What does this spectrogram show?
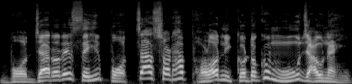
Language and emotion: Odia, disgusted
